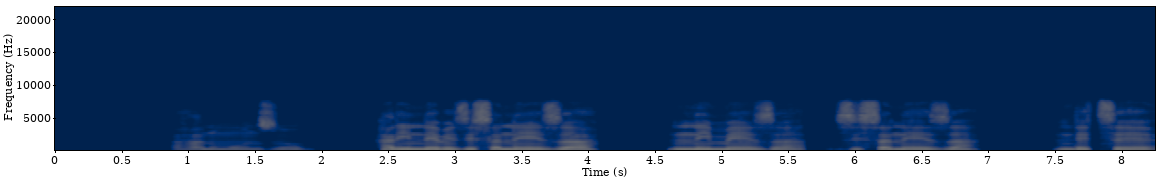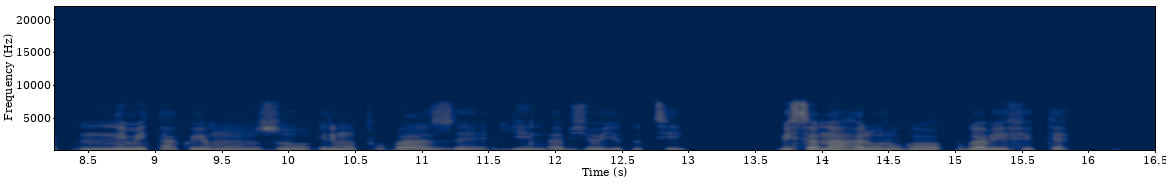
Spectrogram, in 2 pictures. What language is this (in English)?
Kinyarwanda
